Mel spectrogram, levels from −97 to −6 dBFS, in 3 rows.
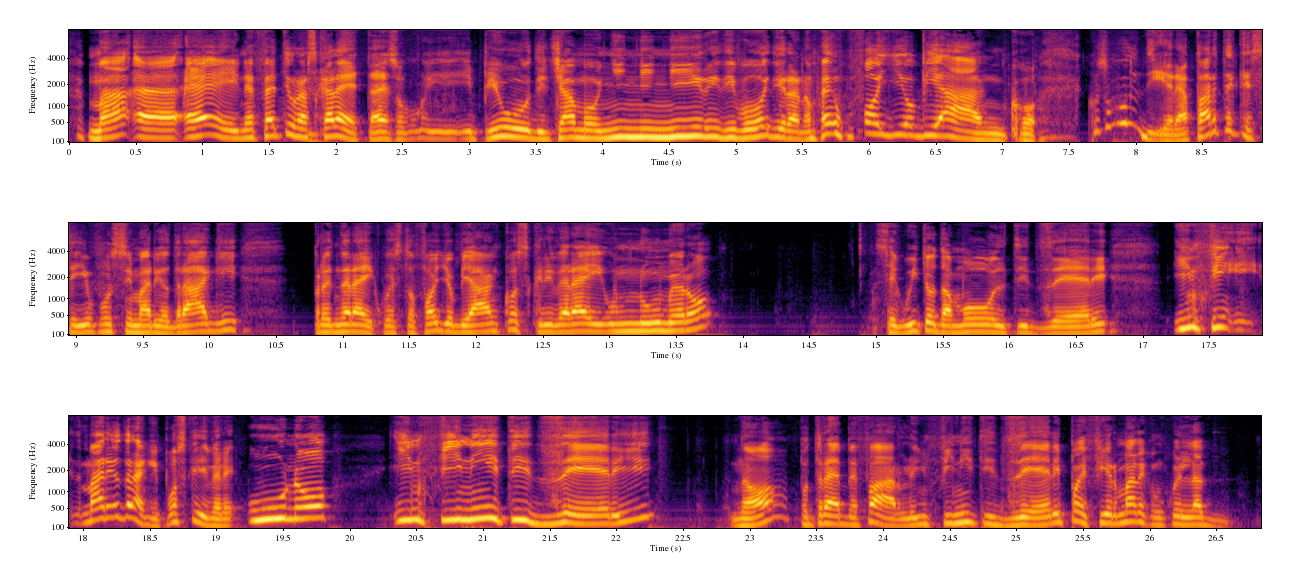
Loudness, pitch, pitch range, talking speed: -19 LUFS, 160 Hz, 140-195 Hz, 130 wpm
